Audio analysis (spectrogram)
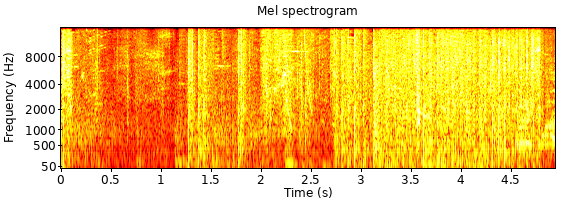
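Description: Anthem's game demo fires rapid automatic gunfire in dense, crackling bursts that continue almost without pause, with a loud, sharp attack and some background game effects.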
